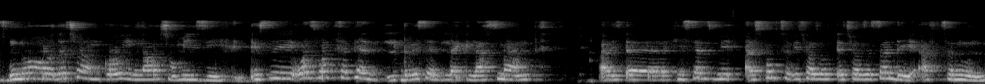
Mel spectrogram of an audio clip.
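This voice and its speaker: A woman with a Zulu accent speaks at a moderate pace, her pitch fairly high with ordinary variation. Audible room echo and noticeable background noise are present. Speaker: caller to live show. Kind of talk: personal story.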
